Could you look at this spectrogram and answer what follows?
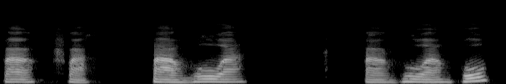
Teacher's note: agak monyong bulat karena dhammah ya. Tiap dhammah ya, rata-rata dimonyongkan mulutnya.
